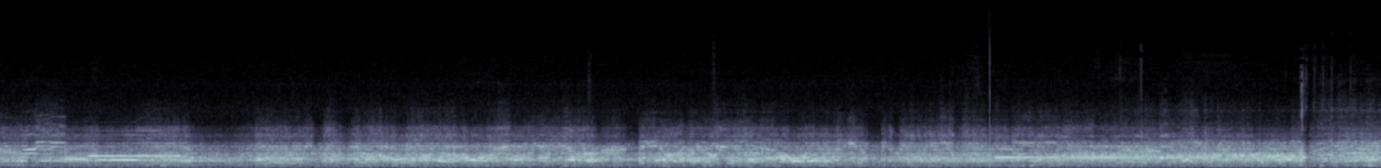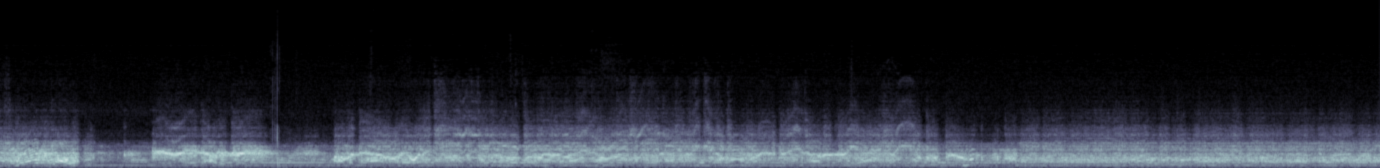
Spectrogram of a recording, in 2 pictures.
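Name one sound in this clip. A CB radio plays hissing static and warbling transmissions through a loudspeaker.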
